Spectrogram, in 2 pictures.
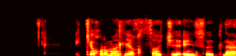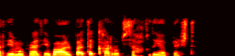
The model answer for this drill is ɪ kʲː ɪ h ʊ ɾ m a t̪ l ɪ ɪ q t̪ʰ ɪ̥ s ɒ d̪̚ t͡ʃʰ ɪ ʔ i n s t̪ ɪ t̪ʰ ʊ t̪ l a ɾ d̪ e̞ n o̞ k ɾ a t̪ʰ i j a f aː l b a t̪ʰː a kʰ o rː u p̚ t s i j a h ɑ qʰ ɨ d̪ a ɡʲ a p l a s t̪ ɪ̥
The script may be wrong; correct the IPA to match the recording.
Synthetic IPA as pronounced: ɪ kʲː ɪ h ʊ ɾ m a t̪ l ɪ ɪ q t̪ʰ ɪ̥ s ɒ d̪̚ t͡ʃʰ ɪ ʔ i n s t̪ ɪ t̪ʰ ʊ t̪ l a ɾ d̪ e̞ m o̞ k ɾ a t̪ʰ i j a v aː l b a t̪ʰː a kʰ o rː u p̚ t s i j a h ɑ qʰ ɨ d̪ a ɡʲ a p l a ʃ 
